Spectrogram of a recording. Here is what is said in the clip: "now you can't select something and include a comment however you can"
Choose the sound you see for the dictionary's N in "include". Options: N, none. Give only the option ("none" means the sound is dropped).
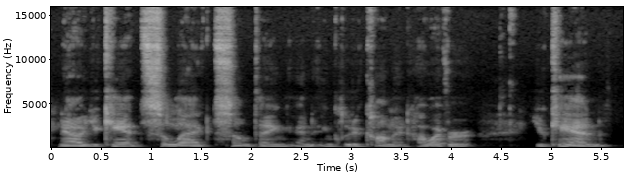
N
